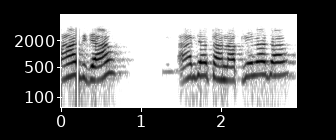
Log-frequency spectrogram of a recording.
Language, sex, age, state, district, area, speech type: Maithili, female, 60+, Bihar, Muzaffarpur, urban, conversation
